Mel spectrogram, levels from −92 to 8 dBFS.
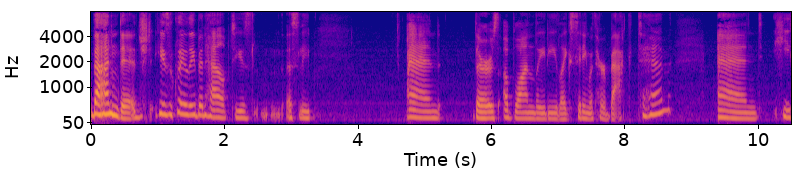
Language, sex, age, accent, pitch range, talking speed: English, female, 30-49, American, 160-215 Hz, 120 wpm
